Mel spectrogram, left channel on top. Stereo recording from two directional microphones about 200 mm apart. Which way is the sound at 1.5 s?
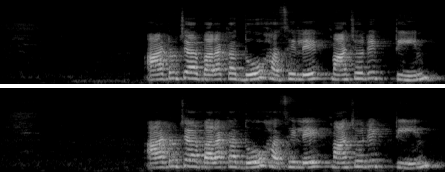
40° left (ahead or behind).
